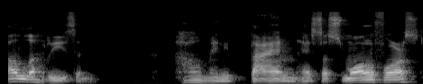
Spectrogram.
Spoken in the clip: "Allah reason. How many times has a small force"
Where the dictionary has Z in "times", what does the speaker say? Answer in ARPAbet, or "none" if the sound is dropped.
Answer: none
